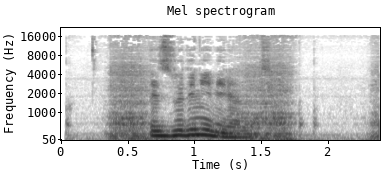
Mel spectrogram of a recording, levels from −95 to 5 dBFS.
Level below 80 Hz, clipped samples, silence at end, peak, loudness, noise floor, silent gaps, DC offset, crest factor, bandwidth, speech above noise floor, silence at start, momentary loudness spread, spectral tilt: -36 dBFS; under 0.1%; 0 s; -2 dBFS; -17 LUFS; -44 dBFS; none; under 0.1%; 14 dB; 17 kHz; 29 dB; 0.35 s; 17 LU; -6.5 dB/octave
